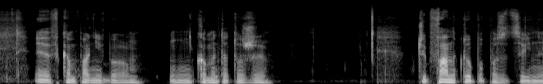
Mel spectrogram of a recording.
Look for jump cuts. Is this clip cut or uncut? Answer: cut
